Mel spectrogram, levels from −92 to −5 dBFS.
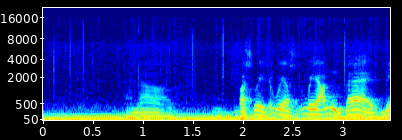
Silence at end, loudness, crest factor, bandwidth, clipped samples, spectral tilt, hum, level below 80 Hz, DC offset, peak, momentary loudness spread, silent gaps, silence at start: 0 s; -37 LUFS; 14 dB; 10 kHz; under 0.1%; -9 dB/octave; 50 Hz at -40 dBFS; -38 dBFS; under 0.1%; -20 dBFS; 8 LU; none; 0 s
